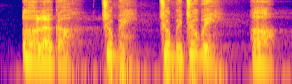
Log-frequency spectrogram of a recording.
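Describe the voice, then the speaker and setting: Using a put-on character voice, a man speaks at a fairly high pitch with very wide pitch swings. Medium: fan dub. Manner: brusque, commanding.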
